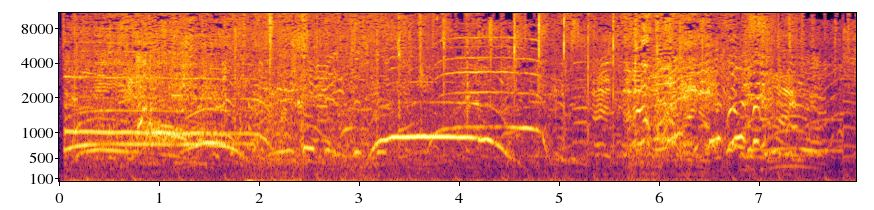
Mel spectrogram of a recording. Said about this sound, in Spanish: Así, entre lágrimas y gritos de alegría, celebraban la noticia sus fans a las puertas del juzgado.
